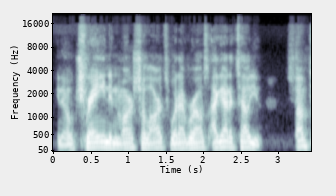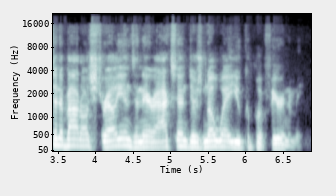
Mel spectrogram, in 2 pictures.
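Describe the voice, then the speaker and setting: A man's voice: mid-range voice, brisk. Profane New man ranting. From New York. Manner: profane, confrontational, mocking. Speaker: livestreamer. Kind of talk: angry livestream rant.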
